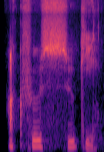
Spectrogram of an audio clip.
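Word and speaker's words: Okfuskee: central susie wow that's a fun one to pronounce akfusuki county there we go at 7 29 pm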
